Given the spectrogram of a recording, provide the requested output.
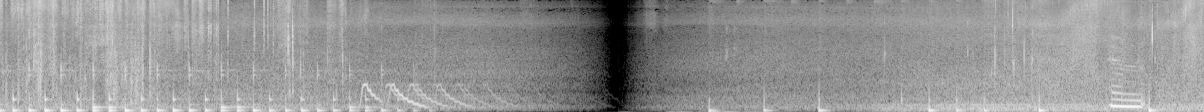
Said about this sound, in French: Alors je vois qu'elle est en train de piétiner le sol. J'ai vraiment l'impression qu'elle aime le contact de ses pieds au sol et elle veut même y mettre ses mains.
